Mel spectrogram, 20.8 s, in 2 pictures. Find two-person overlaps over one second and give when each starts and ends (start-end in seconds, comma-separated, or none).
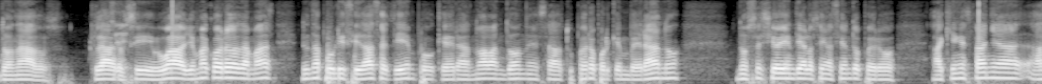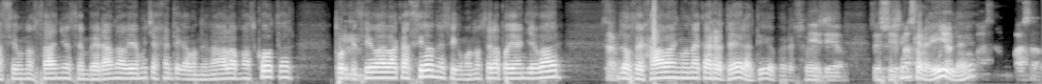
18.5-20.2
